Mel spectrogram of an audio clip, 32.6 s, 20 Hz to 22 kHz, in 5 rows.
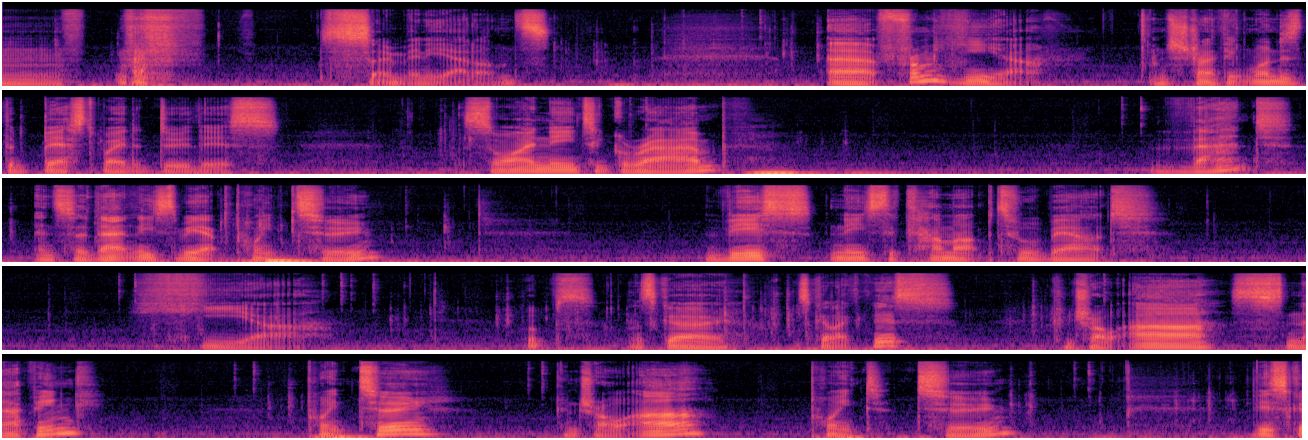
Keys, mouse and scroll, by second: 2.9 3, 3.3 middle click, 4.2 ctrl+r, 8.3 ctrl+r, 13.0-14.1 drag, 17.1 ctrl+r, 20.5 ctrl+r, 21.9 ctrl+z, 22.9 ctrl+z, 23.2 ctrl+r, 27.5 ctrl+r, 30.7 1, 31.0 click, 31.5 g.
